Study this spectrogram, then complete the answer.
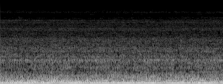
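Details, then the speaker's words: Daikin package unit with only the compressor droning and no indoor blower airflow; the evaporator is frosting up. The blower motor is not trying to run and is cold with no G call, and the blower's 240 V wire was found disconnected. "I think it's safe to bet we don't have any blower operation. This is frosting up."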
